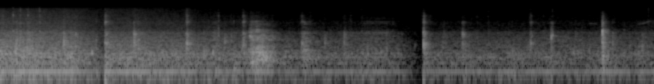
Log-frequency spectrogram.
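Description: Faint, irregular clicks from a computer mouse and keyboard, one every half second or so, as a web page file is opened for editing. A low steady hum sits underneath.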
